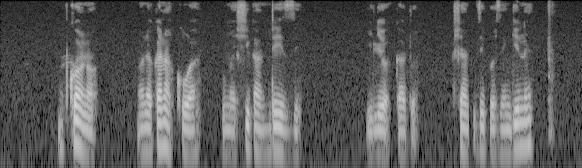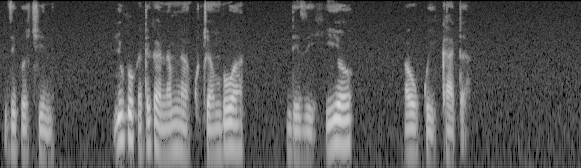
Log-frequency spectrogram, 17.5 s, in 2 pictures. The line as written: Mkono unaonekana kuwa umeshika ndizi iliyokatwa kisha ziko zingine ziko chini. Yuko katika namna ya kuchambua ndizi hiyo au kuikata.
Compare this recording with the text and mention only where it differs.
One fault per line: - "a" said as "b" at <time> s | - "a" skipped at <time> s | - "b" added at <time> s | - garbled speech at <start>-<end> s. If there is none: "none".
none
